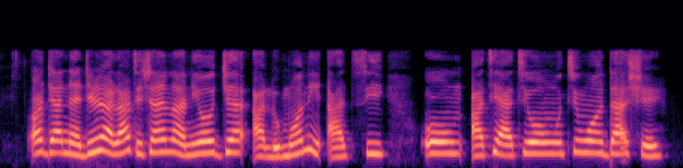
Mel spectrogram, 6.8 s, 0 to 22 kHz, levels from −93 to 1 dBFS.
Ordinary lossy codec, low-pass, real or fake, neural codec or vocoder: none; 7.2 kHz; fake; codec, 16 kHz, 2 kbps, X-Codec, WavLM features, trained on Multilingual LibriSpeech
